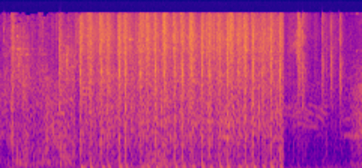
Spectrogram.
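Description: A machine gun fires rapid bursts of shots close by.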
